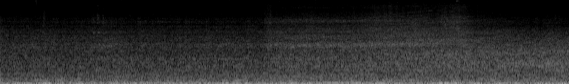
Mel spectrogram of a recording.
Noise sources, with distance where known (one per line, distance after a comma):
large-sounding engine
